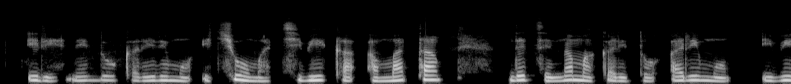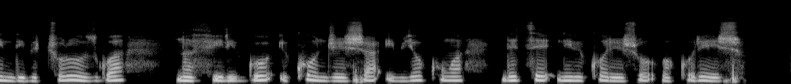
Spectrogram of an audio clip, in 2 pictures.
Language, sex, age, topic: Kinyarwanda, female, 18-24, finance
